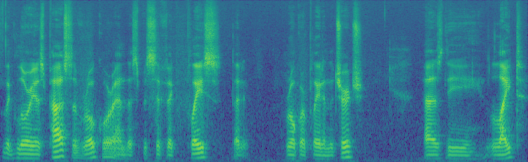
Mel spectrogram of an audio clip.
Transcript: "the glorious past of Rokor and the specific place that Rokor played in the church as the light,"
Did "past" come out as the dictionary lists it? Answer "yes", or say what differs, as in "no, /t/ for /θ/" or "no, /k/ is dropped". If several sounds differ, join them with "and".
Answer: no, /t/ is dropped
